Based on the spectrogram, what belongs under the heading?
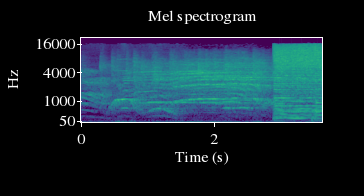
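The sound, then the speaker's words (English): A church audience shouts together, many overlapping voices with rising and falling whoops in a loud, steady roar; near the end a brighter, buzzy swell joins the noise. “I know you're shouting a lot in church today, but the shout is a sound of victory.”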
